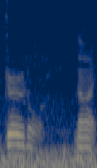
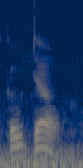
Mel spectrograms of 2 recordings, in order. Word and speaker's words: Gödel: video that pops up, someone's going to pronounce it correctly as "GUH-DLE,"not "GO-DELL."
